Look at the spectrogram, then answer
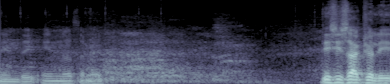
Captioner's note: audience laughing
